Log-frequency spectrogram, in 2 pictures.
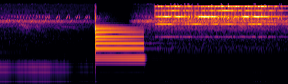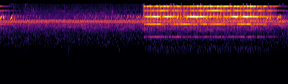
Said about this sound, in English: Phone's ringing. Can't figure out where the hell it's ringing, though. Kind of just echoes through the air, then stops. Then restarts a few minutes later somewhere else.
